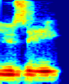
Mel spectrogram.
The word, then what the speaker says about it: Uz: a man in the land of us that's how you say it uz whose name was Joe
